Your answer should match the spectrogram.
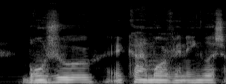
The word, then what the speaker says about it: bonjour: okay bones ooh if you want to say bonjour bonjour and come over in English are it's not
